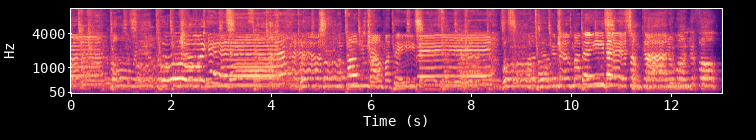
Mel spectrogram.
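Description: A mixed male and female a cappella group singing in close harmony with no instruments, moving between held chords and shorter rhythmic phrases.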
